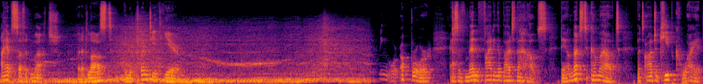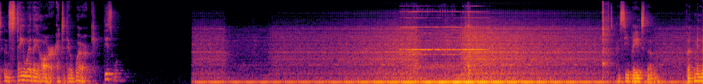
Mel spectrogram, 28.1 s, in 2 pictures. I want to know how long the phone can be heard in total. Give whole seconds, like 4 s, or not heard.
2 s.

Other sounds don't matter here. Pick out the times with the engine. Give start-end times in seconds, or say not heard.
0.0-7.5, 17.9-28.0.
